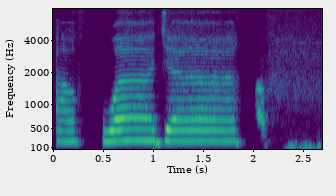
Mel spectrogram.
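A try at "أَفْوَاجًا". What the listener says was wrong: Ngalir dulu fa-nya baru wa. Jangan berhenti fa-nya. Jangan afwaja. Ini siap-siap masuk wawu. Afwaja, fa-nya tetap ngalir.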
